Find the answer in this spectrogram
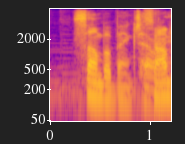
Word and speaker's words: Samba: in London, and the uh Samba is that pronounced Samba? Samba Bank to Tower.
